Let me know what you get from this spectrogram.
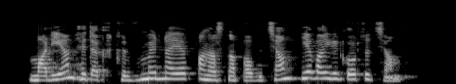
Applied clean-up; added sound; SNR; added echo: none; none; none; none.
